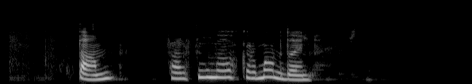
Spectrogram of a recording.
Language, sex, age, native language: Icelandic, male, 18-19, Icelandic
